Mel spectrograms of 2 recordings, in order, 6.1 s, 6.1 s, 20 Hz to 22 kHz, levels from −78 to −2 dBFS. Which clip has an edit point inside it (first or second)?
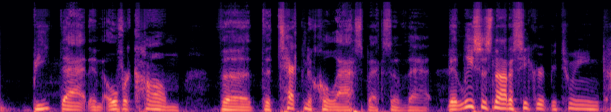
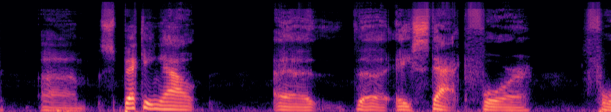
first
